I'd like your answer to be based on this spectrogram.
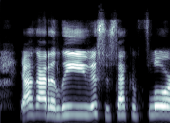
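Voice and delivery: put-on yelling. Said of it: "she was yelling in a microphone".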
